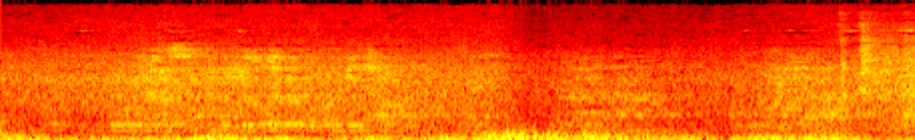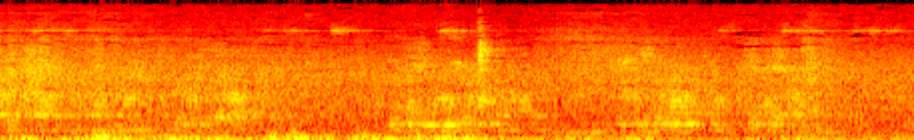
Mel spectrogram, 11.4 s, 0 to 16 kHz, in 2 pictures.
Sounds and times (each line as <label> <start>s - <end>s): pedestrians 0.0s - 11.4s
religious procession 0.0s - 11.4s
tramways 0.0s - 11.4s
cars 4.4s - 11.4s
